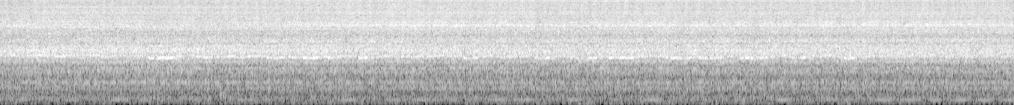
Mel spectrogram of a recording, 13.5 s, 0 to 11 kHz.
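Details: 1993 Chevy G20 van, 5.7 L V8, after a crank/no-spark/no-start fault; the distributor base bolt is loosened and timing is being fine-tuned by ear. Steady, even idle with a faint high whine over a soft low pulse, no misses; it runs cleanly.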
